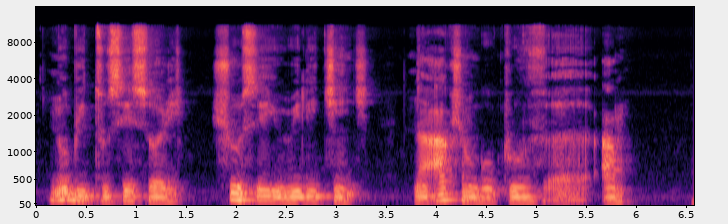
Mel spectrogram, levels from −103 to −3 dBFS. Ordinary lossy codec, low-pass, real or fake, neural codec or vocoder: none; 10.8 kHz; real; none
